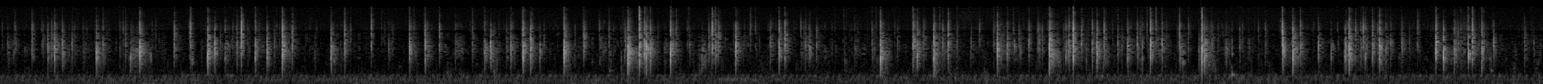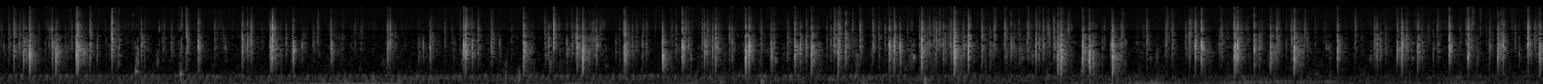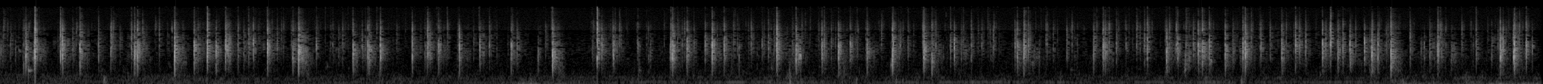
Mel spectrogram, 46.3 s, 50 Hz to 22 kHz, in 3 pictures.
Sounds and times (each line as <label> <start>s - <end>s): snapping shrimp 0.1s - 46.2s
